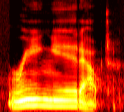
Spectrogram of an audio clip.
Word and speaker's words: wring it out: The T in it changes to a fast D because it's between vowels. Ring it out.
